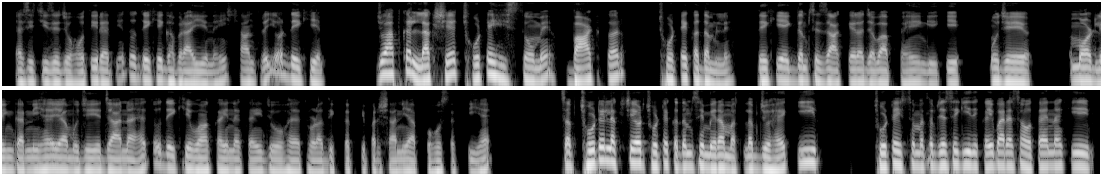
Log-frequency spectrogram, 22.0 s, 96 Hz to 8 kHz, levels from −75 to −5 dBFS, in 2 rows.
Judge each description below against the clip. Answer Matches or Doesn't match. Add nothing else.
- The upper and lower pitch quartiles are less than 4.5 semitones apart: Doesn't match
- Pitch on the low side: Matches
